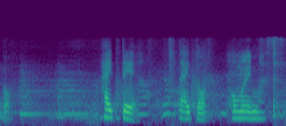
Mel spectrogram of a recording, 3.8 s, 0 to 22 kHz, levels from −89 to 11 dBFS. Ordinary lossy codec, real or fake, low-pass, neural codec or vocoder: none; fake; 7.2 kHz; codec, 16 kHz in and 24 kHz out, 0.9 kbps, LongCat-Audio-Codec, four codebook decoder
